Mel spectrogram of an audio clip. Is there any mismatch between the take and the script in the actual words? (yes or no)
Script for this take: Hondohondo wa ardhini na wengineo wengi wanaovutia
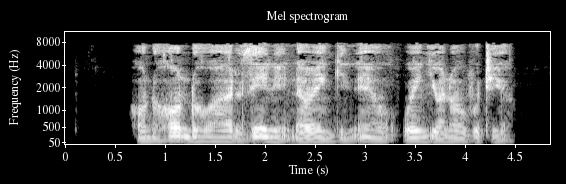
no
